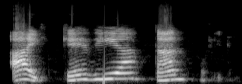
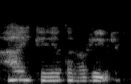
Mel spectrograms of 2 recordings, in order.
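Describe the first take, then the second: First: The phrase is said calmly and softly. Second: The phrase is said in a lowered voice. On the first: The speaker calls it right. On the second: The speaker calls it wrong.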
